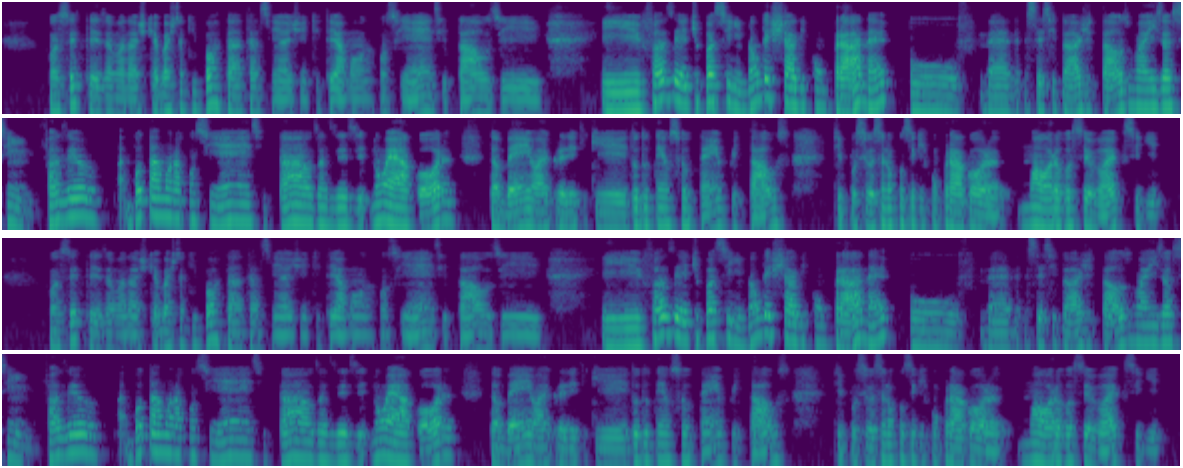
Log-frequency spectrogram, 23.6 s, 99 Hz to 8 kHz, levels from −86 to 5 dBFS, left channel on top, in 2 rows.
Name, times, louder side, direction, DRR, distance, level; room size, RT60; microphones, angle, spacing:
voice 1, 0.5-8.8 9.1-19.0 19.3-23.3, left 4 dB, 80° left, 0.6 m, -36 dB
2.9 x 2.5 x 4.2 m
head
